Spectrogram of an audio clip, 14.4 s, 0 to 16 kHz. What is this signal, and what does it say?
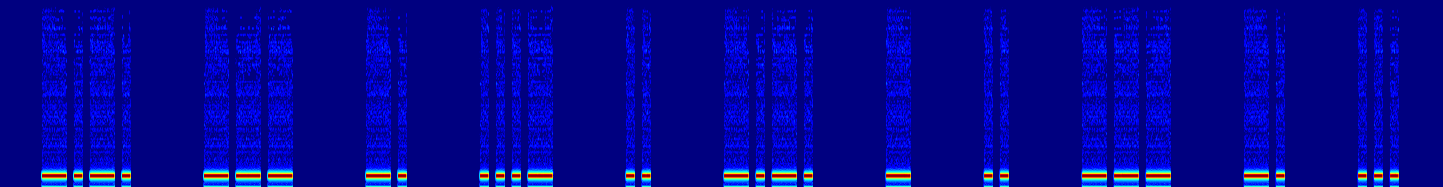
Morse code, heard as a keyed tone, about 15 wpm, spaced as for 8 wpm, 1000 Hz. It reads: CONVICTIONS
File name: qotdfiles / 8wpm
